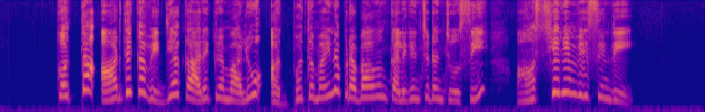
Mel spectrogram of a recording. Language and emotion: Telugu, surprised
